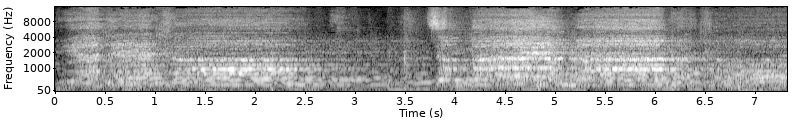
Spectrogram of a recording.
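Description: African-style chorus: a choir singing held chords in two long phrases, with a short break about halfway through.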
